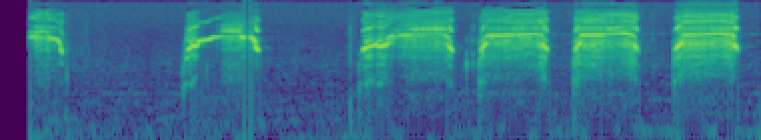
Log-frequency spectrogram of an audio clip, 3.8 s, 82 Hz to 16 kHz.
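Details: Osprey chicks at the nest in Estonia on 8 August 2018: harsh, squealing whistled calls that rise and then drop. A short first call is followed by a longer drawn-out one, then four loud calls in quick succession.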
